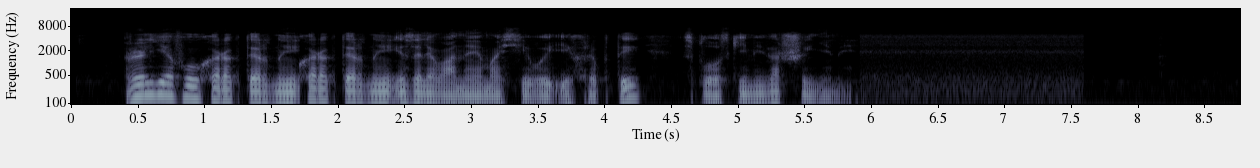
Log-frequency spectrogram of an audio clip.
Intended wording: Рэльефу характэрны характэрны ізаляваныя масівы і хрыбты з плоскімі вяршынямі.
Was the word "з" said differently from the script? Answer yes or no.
no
